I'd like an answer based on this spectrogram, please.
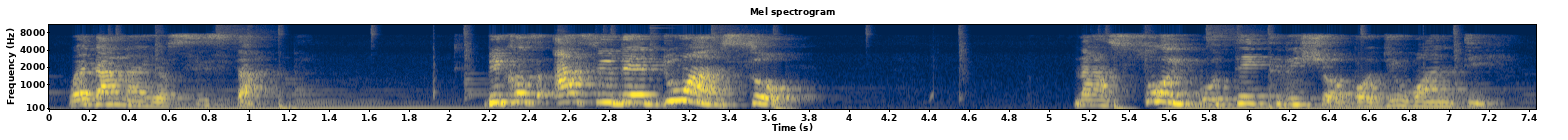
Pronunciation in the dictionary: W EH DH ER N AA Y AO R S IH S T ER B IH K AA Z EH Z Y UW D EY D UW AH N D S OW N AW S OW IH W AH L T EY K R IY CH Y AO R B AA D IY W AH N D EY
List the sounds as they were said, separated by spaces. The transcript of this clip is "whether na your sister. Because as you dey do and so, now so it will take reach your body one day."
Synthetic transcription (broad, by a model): W EH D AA N AA Y AO S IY S T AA B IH K AA S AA S Y UW D EY D UW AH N S OW N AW S OW IH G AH T EY K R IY SH Y AO B AA D IY W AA N D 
